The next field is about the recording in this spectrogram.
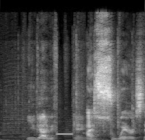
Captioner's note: beeps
